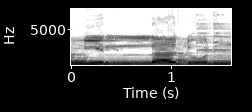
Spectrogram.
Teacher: idgham bila gunnah, lamnya tidak digunnahkan, tidak ditahan lama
